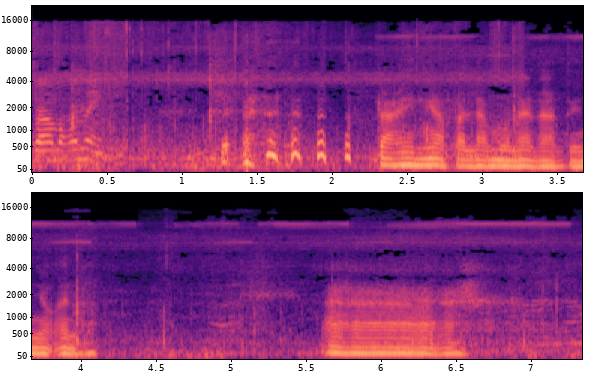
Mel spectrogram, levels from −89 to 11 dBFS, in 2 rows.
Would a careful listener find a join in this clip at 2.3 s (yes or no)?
yes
